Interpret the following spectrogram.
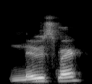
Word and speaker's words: Nuismer: And I didn't want to get the pronunciation wrong, but it's Nuismer. That's good. That's good. Nuismer.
